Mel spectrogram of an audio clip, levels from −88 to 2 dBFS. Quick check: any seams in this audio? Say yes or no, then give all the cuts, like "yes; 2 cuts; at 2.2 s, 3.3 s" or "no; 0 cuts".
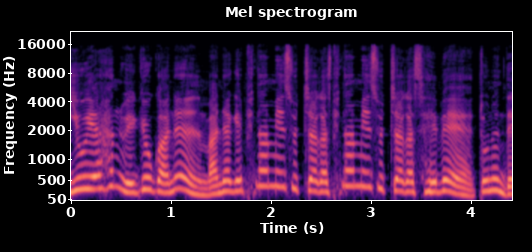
yes; 1 cut; at 2.6 s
